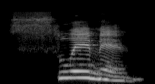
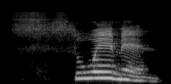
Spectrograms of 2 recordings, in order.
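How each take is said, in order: Both takes have the same delivery.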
